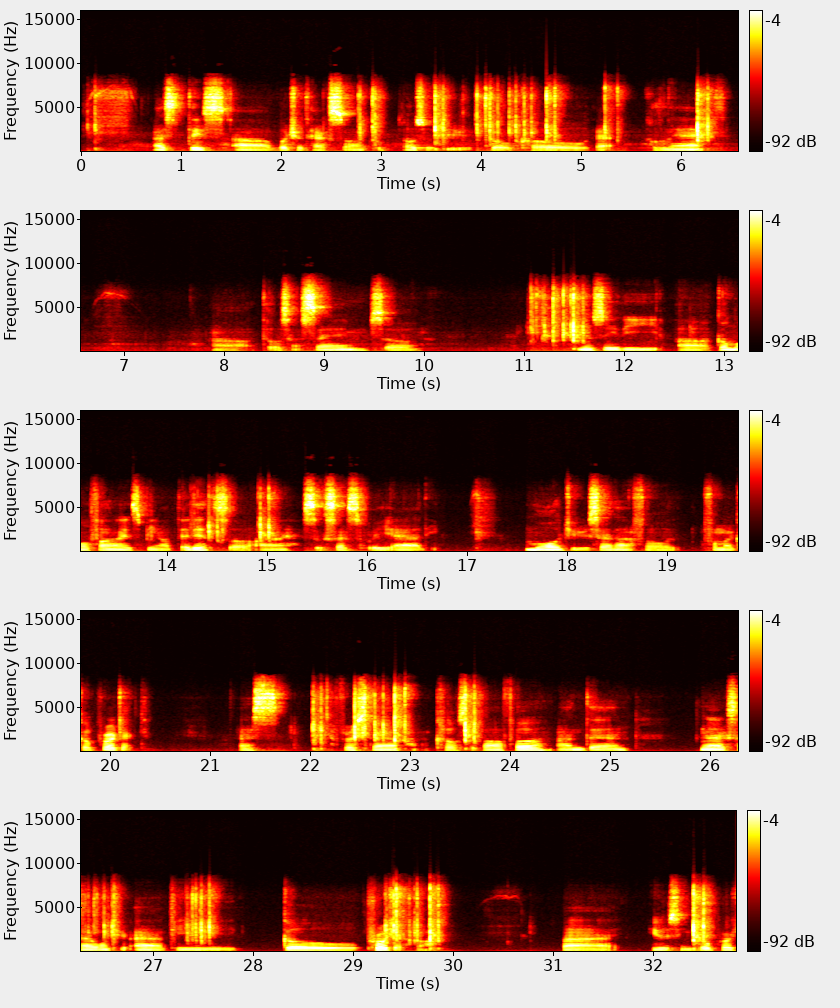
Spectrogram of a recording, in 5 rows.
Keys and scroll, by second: 2.9 typing, 4.1-4.8 typing, 5.2 Tab, 6.1 Return, 11.0-11.8 typing, 14.6-15.3 typing, 22.1-23.0 typing, 23.5 Return, 26.6-27.9 typing, 29.2-30.2 typing, 32.5 Return.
